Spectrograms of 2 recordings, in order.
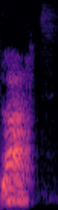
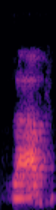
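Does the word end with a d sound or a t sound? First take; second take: t sound; d sound. First: The word ends with a voiceless t sound. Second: The word ends with a voiced d sound. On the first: The speaker calls it right. "It is better to say laughed" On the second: The speaker calls it wrong. "you want to add ed to it, then you are expected to produce something in the form of laugh, which is not going to be easy"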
